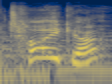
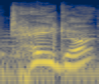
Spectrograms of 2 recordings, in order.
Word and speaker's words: Taiga: A Tiger, or Taiga, depending on how you pronounce it from our opponent.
